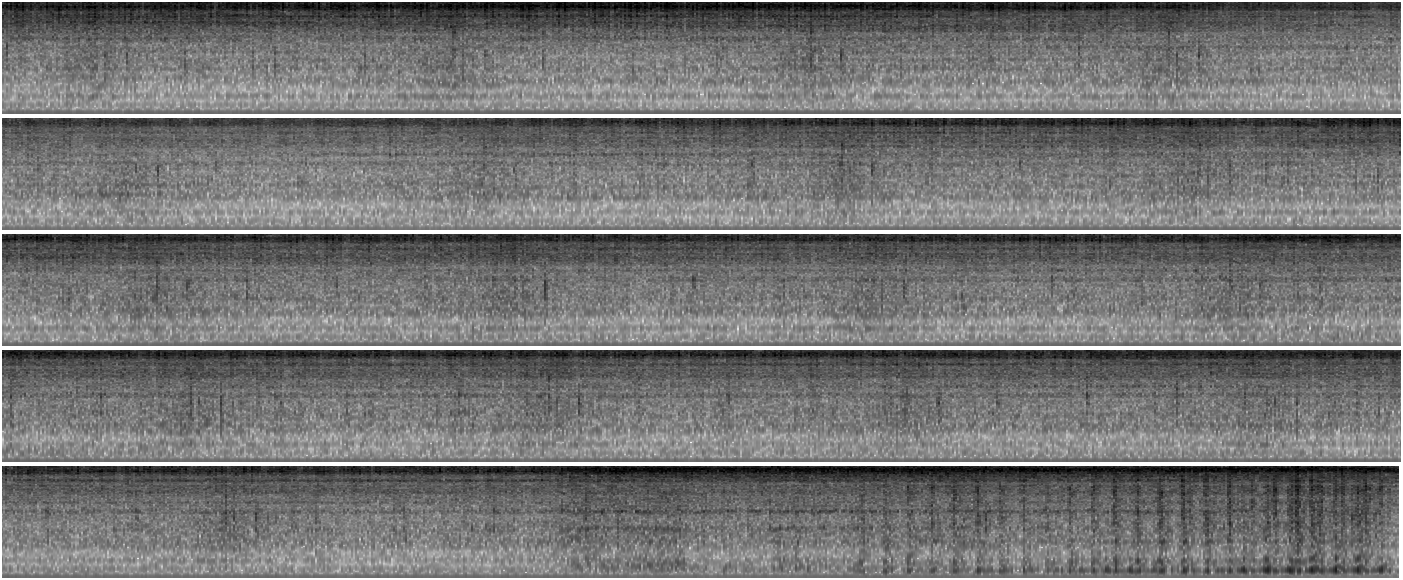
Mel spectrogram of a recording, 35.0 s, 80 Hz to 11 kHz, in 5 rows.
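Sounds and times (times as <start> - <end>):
mini lathe motor hum: 19.8 - 23.3, 30.4 - 34.9.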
